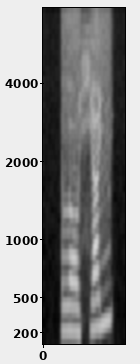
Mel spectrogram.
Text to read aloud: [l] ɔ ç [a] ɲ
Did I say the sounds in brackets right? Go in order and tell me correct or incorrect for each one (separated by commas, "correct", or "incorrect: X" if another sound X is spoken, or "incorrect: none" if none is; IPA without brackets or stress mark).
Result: correct, correct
